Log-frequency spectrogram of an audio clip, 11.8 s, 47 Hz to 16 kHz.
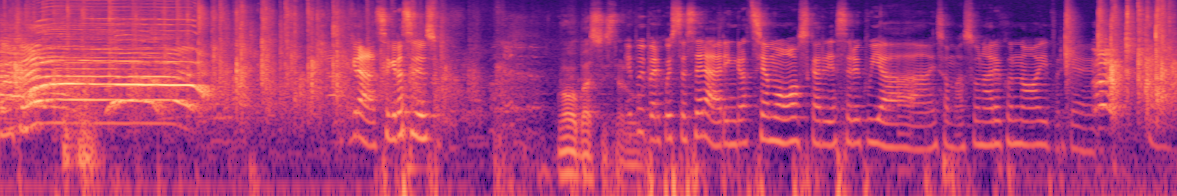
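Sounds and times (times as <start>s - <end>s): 
small crowd whooping: 0.0s - 4.8s
scattered clapping from a small crowd: 0.0s - 5.0s, 10.6s - 11.7s
speech: 3.7s - 4.6s, 5.6s - 11.4s.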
